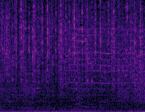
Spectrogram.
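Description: Vehicle engines rumbling steadily, with voices over them.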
